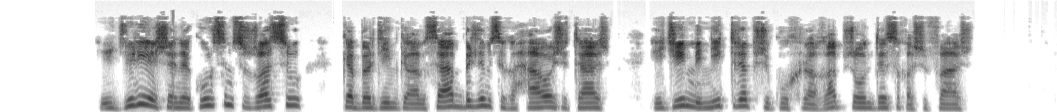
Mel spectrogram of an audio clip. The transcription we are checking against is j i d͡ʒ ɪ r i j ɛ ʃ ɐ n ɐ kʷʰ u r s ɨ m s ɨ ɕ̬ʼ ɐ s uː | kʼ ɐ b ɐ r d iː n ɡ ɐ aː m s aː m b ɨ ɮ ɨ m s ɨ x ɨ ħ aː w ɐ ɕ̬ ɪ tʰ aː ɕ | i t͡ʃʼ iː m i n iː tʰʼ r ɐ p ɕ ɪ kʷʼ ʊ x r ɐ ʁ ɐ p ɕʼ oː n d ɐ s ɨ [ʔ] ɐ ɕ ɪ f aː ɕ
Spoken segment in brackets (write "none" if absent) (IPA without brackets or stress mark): q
